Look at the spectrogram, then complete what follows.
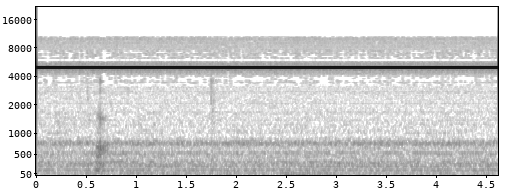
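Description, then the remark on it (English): A steady, high-pitched 5,000 hertz pure test tone played from a CD holds constant at one pitch for nearly five seconds, clean and unwavering, with nothing else audible around it. “The next tone we are going to hear is 5,000 hertz.”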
